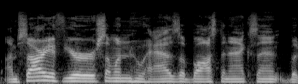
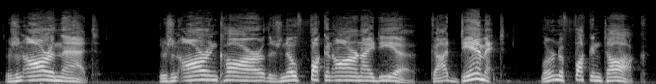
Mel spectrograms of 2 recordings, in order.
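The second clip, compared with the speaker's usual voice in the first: angry rant; 7 semitones higher, 7 dB louder than usual. Real, not acted. Ranting about Boston accents.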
